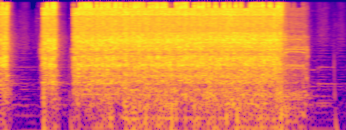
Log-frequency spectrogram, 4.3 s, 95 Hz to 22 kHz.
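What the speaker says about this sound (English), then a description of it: "we're going to use the rigid impact wrench there with a bunch of extensions and the 70mm socket" A Ridgid impact wrench on long extensions with a 70mm socket backs a transmission mount nut off a 2007 Toyota Sienna: two short bursts, then a sustained loud rattling hammer for about three seconds that stops abruptly.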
